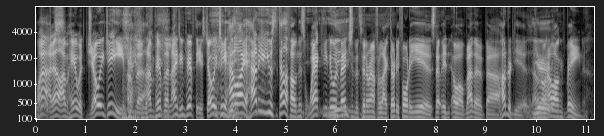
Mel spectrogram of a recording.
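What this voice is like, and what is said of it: Fake transatlantic accent. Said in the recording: “Your fake transatlantic accent is ... But it's really similar to your regular podcast voice.”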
